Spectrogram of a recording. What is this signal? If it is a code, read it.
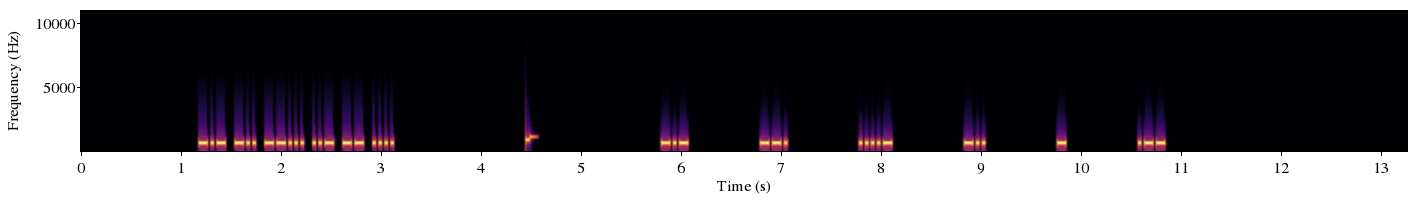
Morse code, heard as a keyed tone, about 40 wpm, spaced as for 17 wpm, 700 Hz. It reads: KD7UMH KG4DTW
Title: USA Call Signs - 6 Characters - 8x Character Spacing - 40wpm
